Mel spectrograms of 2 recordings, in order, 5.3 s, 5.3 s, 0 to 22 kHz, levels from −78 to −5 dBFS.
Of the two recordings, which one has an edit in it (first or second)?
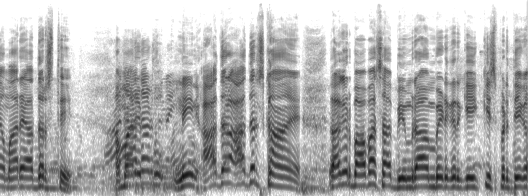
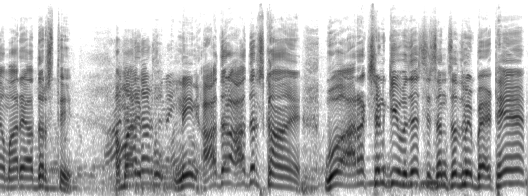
second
